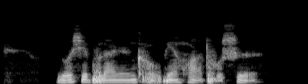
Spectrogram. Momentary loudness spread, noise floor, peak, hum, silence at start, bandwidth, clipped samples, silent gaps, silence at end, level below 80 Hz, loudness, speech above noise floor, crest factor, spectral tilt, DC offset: 7 LU; -51 dBFS; -2 dBFS; none; 0.55 s; 6.2 kHz; under 0.1%; none; 0.5 s; -40 dBFS; -18 LUFS; 34 dB; 16 dB; -9.5 dB/octave; under 0.1%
